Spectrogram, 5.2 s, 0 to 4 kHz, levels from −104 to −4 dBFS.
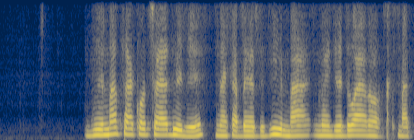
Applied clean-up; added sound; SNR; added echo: neural mask model DeepFilterNet 3.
